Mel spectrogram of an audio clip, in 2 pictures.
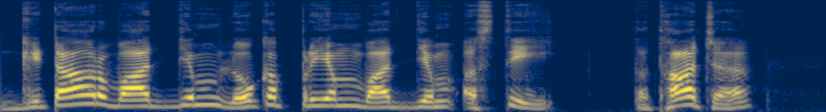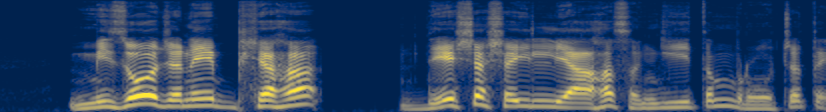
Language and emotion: Sanskrit, neutral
